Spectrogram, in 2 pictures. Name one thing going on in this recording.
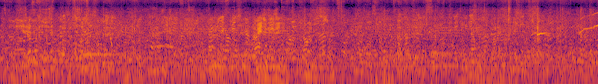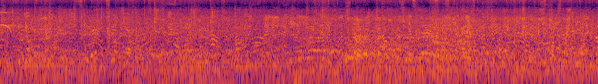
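A large outdoor crowd murmurs and chatters all around.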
